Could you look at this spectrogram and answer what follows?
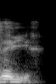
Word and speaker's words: désir: If you can try pronouncing this. Lo, Yeah, lo, uh, this, this, uh, desig, désir. Le desig. désir.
